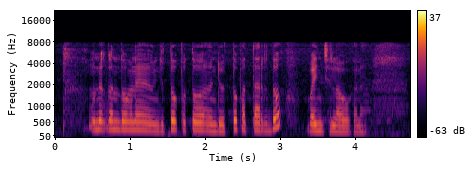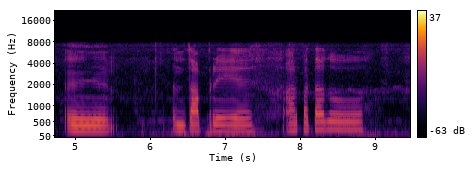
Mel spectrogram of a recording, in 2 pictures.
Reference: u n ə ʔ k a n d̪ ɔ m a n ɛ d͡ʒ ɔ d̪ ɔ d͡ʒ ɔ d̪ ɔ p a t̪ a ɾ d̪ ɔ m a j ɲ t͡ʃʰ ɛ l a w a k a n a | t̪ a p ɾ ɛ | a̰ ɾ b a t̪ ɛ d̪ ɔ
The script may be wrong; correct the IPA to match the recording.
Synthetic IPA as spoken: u n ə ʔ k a n d̪ ɔ m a n ɛ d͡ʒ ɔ t̪ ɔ d͡ʒ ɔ t̪ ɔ p a t̪ a ɾ d̪ ɔ b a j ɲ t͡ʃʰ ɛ l a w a k a n a | t̪ a p ɾ ɛ | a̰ ɾ p a t̪ a d̪ ɔ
